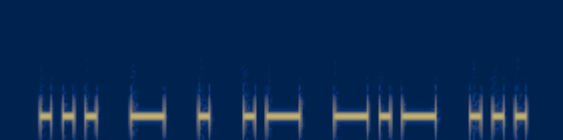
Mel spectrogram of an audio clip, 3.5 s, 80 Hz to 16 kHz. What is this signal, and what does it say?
Morse code, heard as a keyed tone, about 17 wpm, 700 Hz. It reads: STEAKS
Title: Pangram Challenge v2 - 17wpm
